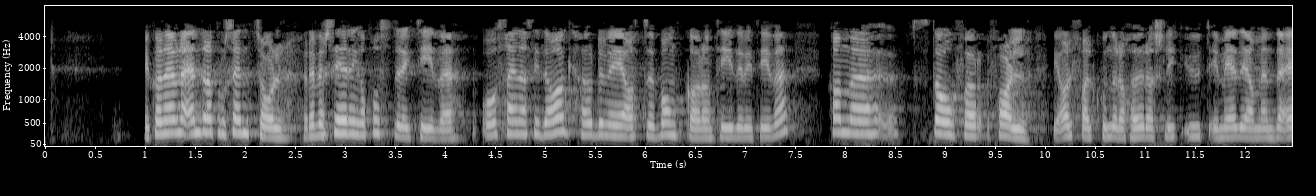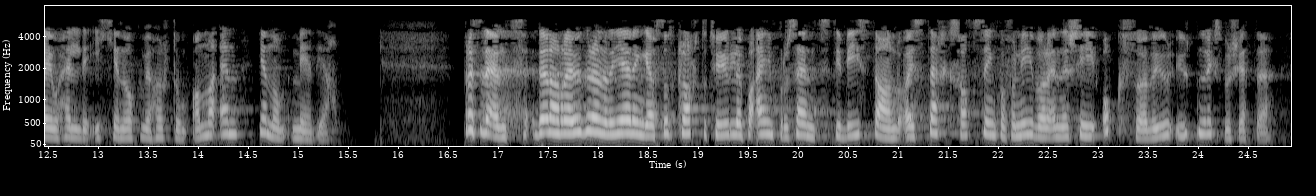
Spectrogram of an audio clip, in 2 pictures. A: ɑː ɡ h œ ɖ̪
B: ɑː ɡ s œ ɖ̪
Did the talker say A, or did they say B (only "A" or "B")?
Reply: A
